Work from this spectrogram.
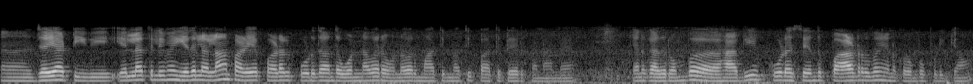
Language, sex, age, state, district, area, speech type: Tamil, female, 45-60, Tamil Nadu, Tiruchirappalli, rural, spontaneous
